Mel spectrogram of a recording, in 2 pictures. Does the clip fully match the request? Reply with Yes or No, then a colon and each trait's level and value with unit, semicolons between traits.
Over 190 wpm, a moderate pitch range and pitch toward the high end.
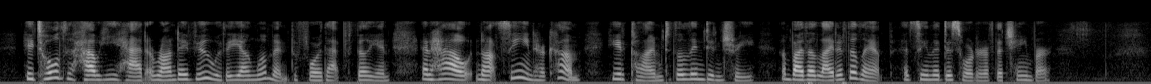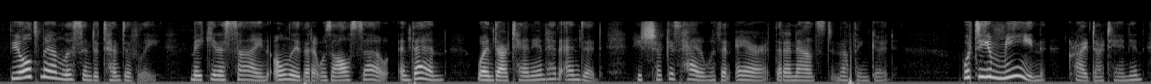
Yes: average, 200 wpm; average, 3.7 semitones; high, 205 Hz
